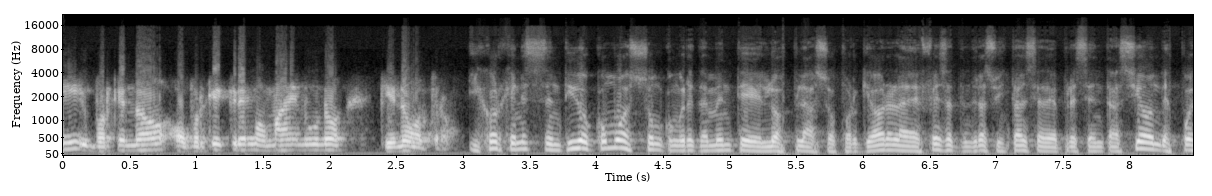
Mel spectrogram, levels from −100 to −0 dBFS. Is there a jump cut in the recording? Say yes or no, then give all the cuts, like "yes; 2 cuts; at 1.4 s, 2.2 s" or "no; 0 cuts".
yes; 1 cut; at 3.0 s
